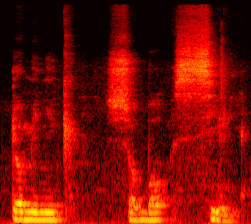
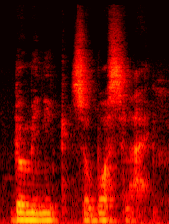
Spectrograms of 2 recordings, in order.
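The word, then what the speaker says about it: Dominik Szoboszlai: And that attacking midfielder is no other than Dominic Soboslai. That's how they pronounce it. Dominic Soboslai. You'll find the spelling quite different, but that's the pronunciation. Dominic Soboslai.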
